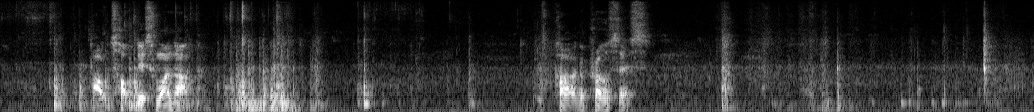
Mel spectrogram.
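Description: Liquid glugs and splashes as it pours from a plastic jug.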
